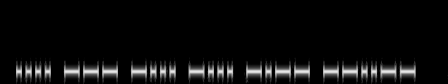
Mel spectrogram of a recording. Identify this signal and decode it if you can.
Morse code, heard as a keyed tone, about 25 wpm, 600 Hz. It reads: HOBBY,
